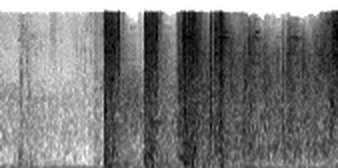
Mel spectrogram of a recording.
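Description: Gunshots crack loudly in quick succession.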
